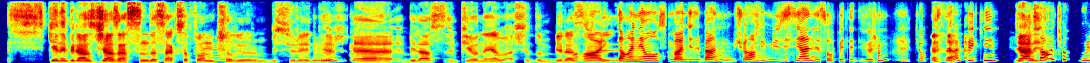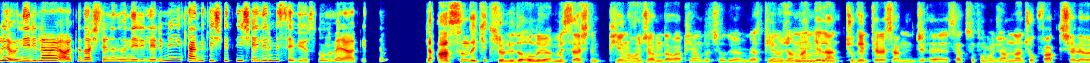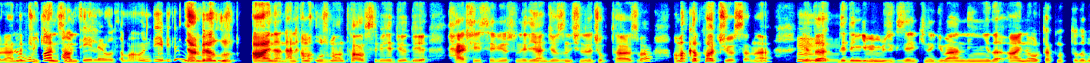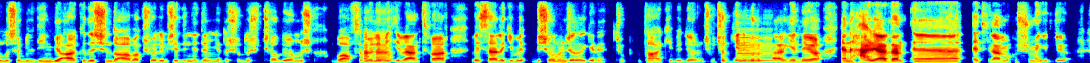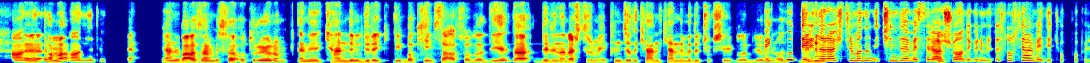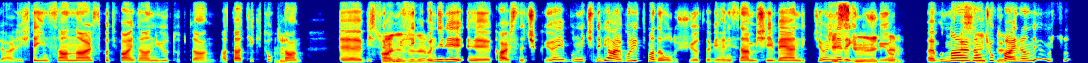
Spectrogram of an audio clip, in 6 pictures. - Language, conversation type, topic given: Turkish, podcast, Yeni müzikleri genelde nasıl keşfedersin?
- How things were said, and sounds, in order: other background noise; giggle; laugh; tapping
